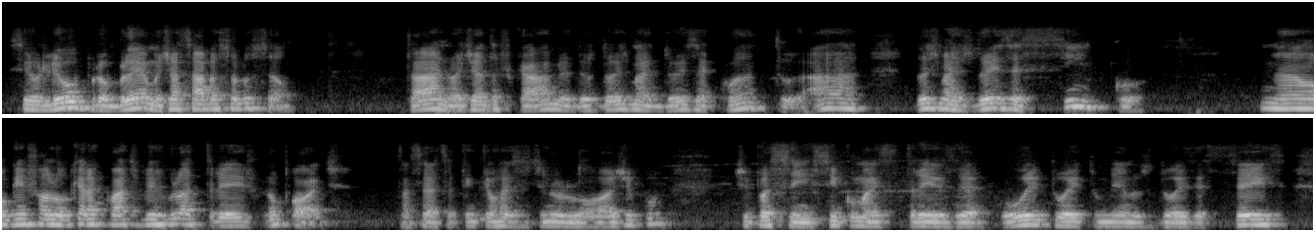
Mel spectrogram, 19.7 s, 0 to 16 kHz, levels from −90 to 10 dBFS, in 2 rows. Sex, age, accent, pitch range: male, 60-79, Brazilian, 95-135 Hz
